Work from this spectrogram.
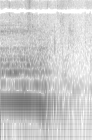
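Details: Belgian Blue cattle at a cattle contest held at Bintang Tani Farm: a single steady, low, droning moo held for about half a second, then dropping slightly in pitch and fading out, with no other sounds over it.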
